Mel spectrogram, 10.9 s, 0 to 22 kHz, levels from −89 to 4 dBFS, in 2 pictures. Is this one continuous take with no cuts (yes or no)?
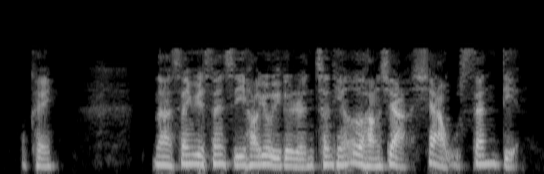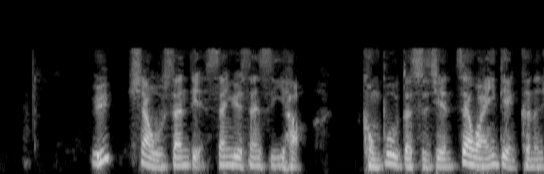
yes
